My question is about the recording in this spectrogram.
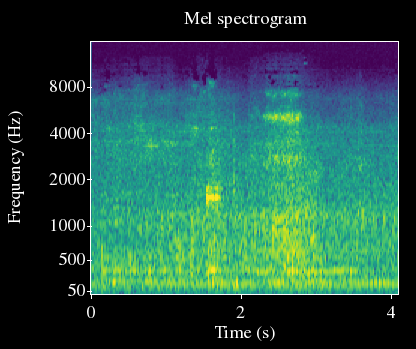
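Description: Steady low engine hum from the vehicle moving the boat trailer through the yard, with a couple of faint brief sounds around the middle.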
